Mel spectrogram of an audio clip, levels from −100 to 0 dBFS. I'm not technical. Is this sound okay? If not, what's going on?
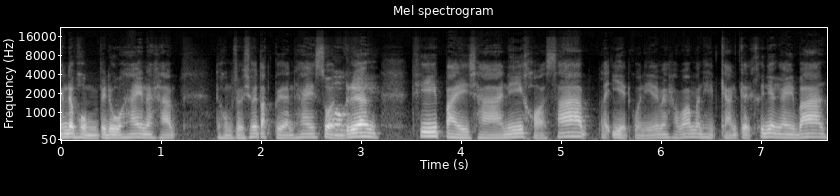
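Yes, nothing in this recording points to a technical problem with how the sound was captured, stored or played back.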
